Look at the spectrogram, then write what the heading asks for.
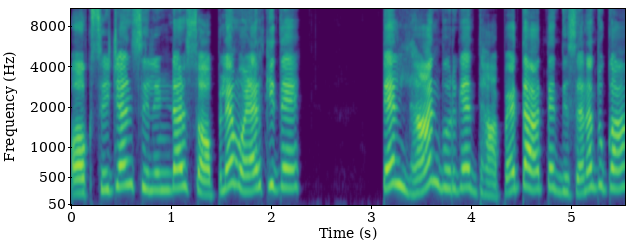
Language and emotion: Goan Konkani, angry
